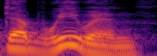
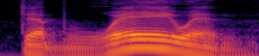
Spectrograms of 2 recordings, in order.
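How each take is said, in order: First: The middle syllable has an 'ee' vowel. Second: The middle syllable has an 'ay' vowel. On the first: The speaker calls it wrong. "It's not Deb we win" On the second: The speaker calls it right. "E's are a, like in the word Ojibwe"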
